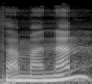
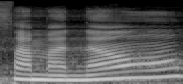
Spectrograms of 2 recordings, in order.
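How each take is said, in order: First: The final n is pronounced clearly. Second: The final nasal is hidden, like a thick ng. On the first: The speaker calls it wrong. "bukan samanan" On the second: The speaker calls it right. "bunyinya ang ya, dan tebal karena qaf huruf tebal"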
